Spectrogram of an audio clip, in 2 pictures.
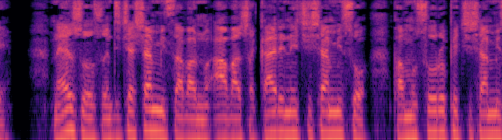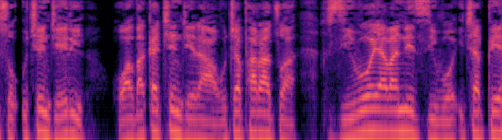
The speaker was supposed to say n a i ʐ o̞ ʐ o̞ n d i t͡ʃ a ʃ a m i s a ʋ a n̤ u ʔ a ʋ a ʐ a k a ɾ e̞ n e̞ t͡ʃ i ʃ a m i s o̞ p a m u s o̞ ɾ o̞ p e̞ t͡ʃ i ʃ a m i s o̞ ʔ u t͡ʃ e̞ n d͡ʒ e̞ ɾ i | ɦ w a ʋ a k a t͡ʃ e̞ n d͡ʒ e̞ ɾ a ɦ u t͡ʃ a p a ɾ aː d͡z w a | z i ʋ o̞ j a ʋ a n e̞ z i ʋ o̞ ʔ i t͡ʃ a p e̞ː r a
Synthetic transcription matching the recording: n a i ʐ o̞ ʐ o̞ n d i t͡ʃ a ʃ a m i s a ʋ a n̤ u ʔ a ʋ a ʐ a k a ɾ e̞ n e̞ t͡ʃ i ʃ a m i s o̞ p a m u s o̞ ɾ o̞ p e̞ t͡ʃ i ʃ a m i s o̞ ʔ u t͡ʃ e̞ n d͡ʒ e̞ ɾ i | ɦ w a ʋ a k a t͡ʃ e̞ n d͡ʒ e̞ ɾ a ɦ u t͡ʃ a p a ɾ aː d͡z w a | z i ʋ o̞ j a ʋ a n e̞ z i ʋ o̞ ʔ i t͡ʃ a p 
